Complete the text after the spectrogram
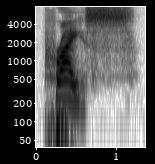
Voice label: "price", English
